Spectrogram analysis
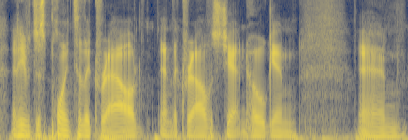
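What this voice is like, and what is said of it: Usual voice. Nothing is said of it.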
